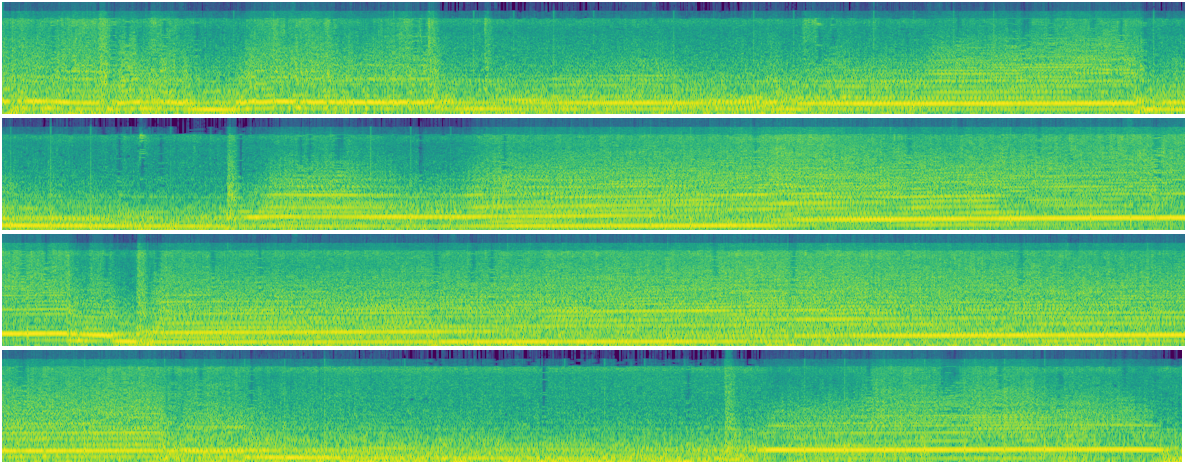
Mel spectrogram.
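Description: A car engine roars loudly up close, rising and falling in pitch as it shifts gears.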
